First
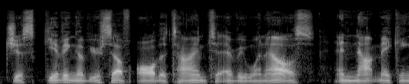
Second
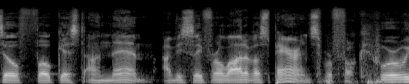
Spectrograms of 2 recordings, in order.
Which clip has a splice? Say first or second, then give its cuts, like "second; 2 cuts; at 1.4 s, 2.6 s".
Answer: second; 1 cut; at 1.5 s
